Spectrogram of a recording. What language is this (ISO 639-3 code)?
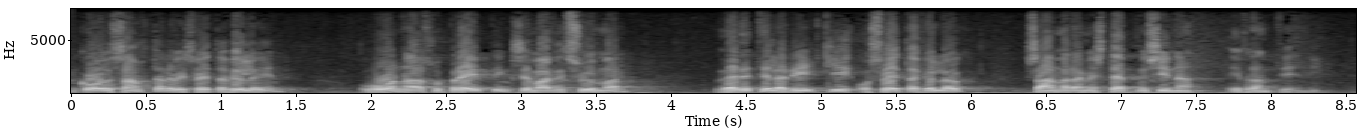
isl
